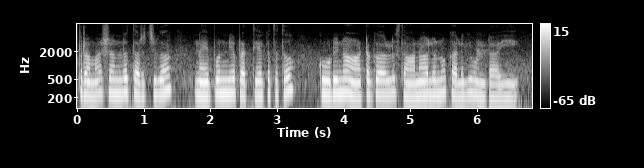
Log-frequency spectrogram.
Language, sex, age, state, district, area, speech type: Telugu, female, 45-60, Andhra Pradesh, Vizianagaram, rural, read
